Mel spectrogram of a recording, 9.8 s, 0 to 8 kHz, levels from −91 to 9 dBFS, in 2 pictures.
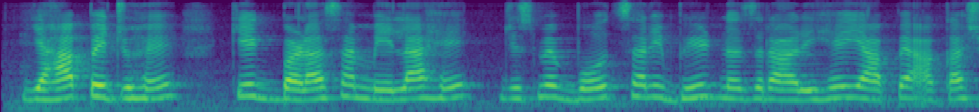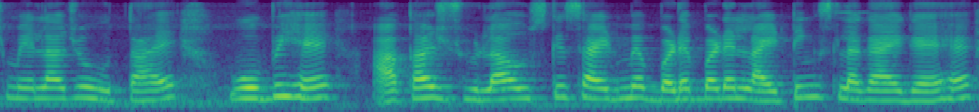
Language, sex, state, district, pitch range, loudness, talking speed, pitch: Hindi, female, Jharkhand, Sahebganj, 240-275 Hz, -18 LUFS, 225 wpm, 260 Hz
